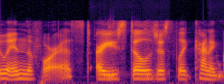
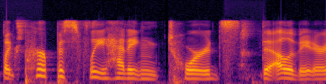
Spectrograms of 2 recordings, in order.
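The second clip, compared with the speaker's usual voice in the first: usual speaking voice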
